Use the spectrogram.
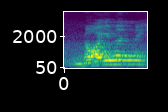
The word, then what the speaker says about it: Neumann: terms this is what's known as the Von Neumann architecture that's pronounced Neumann even though it's like Jerry you know it's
